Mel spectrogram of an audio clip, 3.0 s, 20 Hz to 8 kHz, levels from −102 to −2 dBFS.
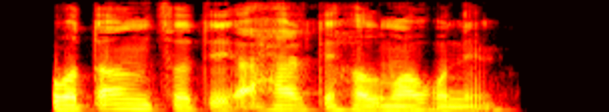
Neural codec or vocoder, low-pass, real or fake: none; 7.2 kHz; real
